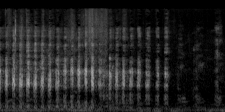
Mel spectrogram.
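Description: An animal's rapid chattering call: an even run of short pulses, about eight a second, that stops a little over three seconds in, followed by a few faint clicks.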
